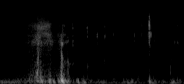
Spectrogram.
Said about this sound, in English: You're trying to chew in the most, like, annoying way possible. Yeah, I tried, but it's too hot.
